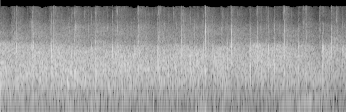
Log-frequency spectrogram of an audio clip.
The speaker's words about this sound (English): You can clap. It's okay. You can clap.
